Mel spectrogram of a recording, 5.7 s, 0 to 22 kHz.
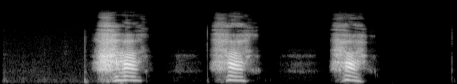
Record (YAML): exhalation_length: 5.7 s
exhalation_amplitude: 28042
exhalation_signal_mean_std_ratio: 0.32
survey_phase: beta (2021-08-13 to 2022-03-07)
age: 45-64
gender: Female
wearing_mask: 'No'
symptom_cough_any: true
symptom_shortness_of_breath: true
symptom_fatigue: true
symptom_change_to_sense_of_smell_or_taste: true
symptom_other: true
smoker_status: Ex-smoker
respiratory_condition_asthma: false
respiratory_condition_other: false
recruitment_source: Test and Trace
submission_delay: 1 day
covid_test_result: Positive
covid_test_method: LFT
